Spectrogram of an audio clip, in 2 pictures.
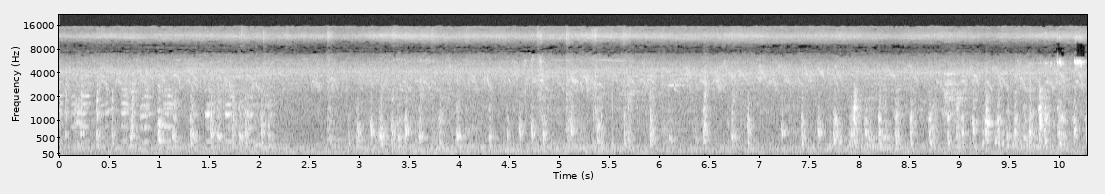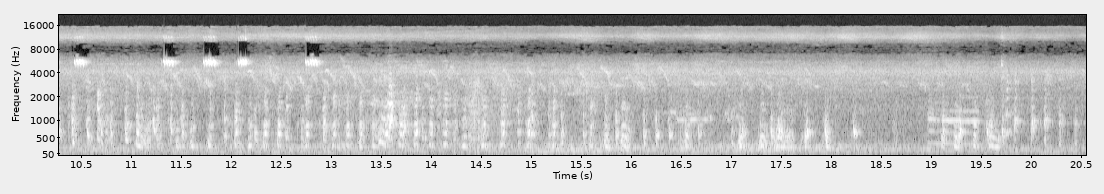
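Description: Chickens clucking in the background. About ten seconds in come a few short high chirps, likely from a male field cricket in the tub.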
